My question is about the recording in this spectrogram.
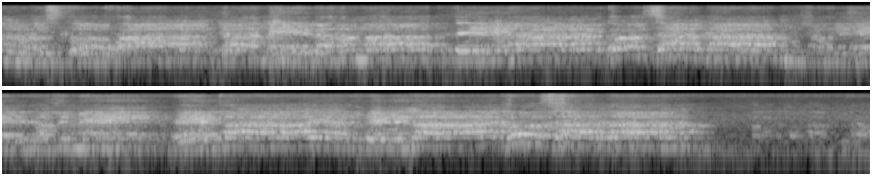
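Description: A group of men chanting together in unison, a devotional Islamic chant sung in long held phrases.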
